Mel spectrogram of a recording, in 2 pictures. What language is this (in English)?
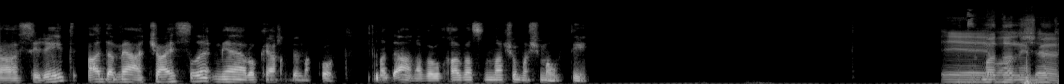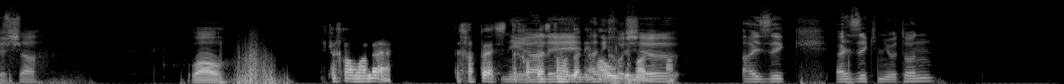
Hebrew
